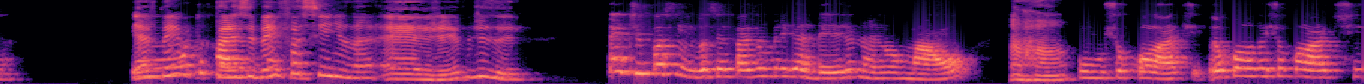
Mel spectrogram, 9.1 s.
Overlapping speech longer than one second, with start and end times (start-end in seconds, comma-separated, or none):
0.9-2.1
